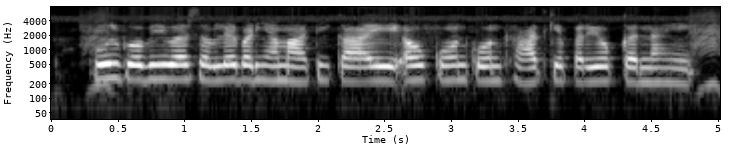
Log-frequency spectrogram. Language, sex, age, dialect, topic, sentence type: Chhattisgarhi, female, 18-24, Eastern, agriculture, question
